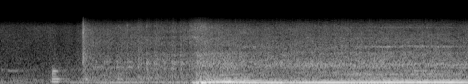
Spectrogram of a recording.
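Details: 2012 Bentley Continental GT after restoration with engine reinstalled, having barely run before: starter whirr, engine catches and settles into a strong, even, deep run with steady note and clean rise; normal start and rev.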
